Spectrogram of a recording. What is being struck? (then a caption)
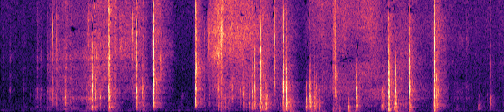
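Glossy paper magazine pages. Long acrylic nails tap and scratch the pages of an open glossy paper magazine and turn them, giving a run of soft crinkling and crisp tapping bursts. The clicks are sharp and short with bright edges over quiet gaps.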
